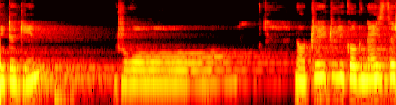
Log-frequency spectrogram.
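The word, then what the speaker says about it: ر: When we pronounce ra, the sound fills into the mouth like ra. It's a heavy letters, and we read it with heavy sound like ra, ra.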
